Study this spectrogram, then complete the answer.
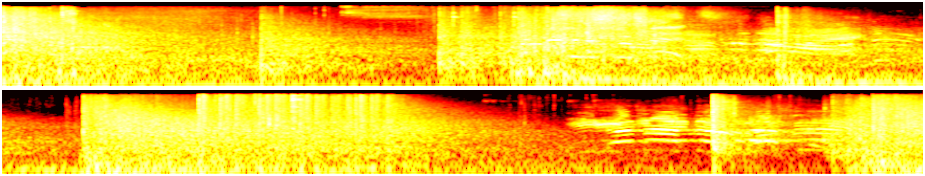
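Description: Gunshots bang loudly and echo.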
